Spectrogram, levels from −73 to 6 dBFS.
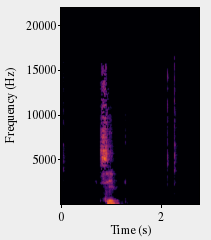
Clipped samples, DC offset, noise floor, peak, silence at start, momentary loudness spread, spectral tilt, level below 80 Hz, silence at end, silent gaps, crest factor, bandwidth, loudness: under 0.1%; under 0.1%; -86 dBFS; -6 dBFS; 0.75 s; 26 LU; -3.5 dB/octave; -68 dBFS; 1.6 s; none; 24 dB; 16 kHz; -22 LUFS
